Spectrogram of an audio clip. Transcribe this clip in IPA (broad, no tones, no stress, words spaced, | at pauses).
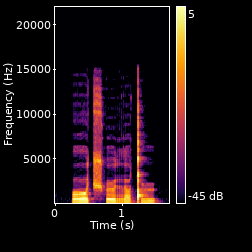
ɤt͡ʃʰørəǃʉ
